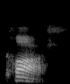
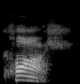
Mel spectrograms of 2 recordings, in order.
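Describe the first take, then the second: First: "Kosh" as a single clipped syllable with a short o. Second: "Kosh" said as one syllable, rhyming with gosh. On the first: The majority of the world saying "Kosh" plainly. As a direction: say "Kosh" like the word gosh with a k. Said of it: "The majority of the world just sees this and says". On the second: Someone abbreviating the hyperbolic cosine: "Kosh" as one syllable. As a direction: clip it to "Kosh", short o and sh. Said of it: "Someone is gonna come along and say". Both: Retold or imitated.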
